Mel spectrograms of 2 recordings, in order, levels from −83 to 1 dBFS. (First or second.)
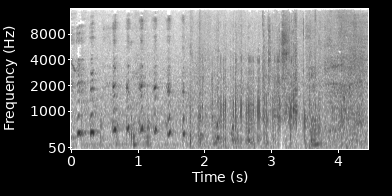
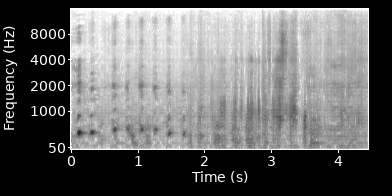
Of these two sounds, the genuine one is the first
